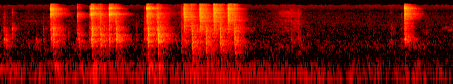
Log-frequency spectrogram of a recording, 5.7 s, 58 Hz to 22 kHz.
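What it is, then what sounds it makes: Plastic mechanical keyboard being typed on. Fingertips of both hands type on a white and grey RK960 plastic mechanical keyboard with round plastic typewriter-style keycaps. Thirteen bright, sharp clacks come in an irregular burst over the first three seconds, then a quiet gap with faint background noise before one last keystroke.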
